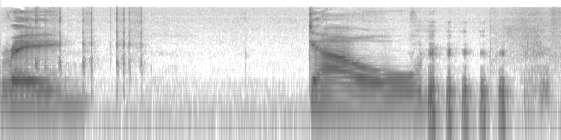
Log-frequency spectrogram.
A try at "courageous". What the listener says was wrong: No. In this case, G is kind of like a J. So it's co. Ray. G.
